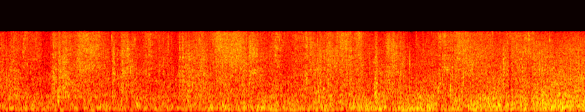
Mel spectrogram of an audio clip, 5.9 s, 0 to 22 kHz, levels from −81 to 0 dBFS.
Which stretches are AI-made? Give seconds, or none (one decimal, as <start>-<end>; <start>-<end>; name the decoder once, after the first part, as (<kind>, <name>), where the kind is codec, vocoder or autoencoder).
0.0-1.4 (vocoder, BigVGAN v2); 1.8-2.5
